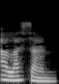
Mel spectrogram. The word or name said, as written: alasan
